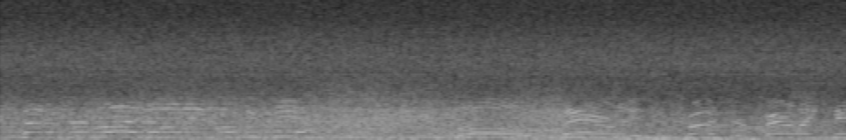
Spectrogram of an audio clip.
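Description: Monster truck engines running hard in a side-by-side drag race, a loud steady rumble with many voices from the arena crowd yelling over it.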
